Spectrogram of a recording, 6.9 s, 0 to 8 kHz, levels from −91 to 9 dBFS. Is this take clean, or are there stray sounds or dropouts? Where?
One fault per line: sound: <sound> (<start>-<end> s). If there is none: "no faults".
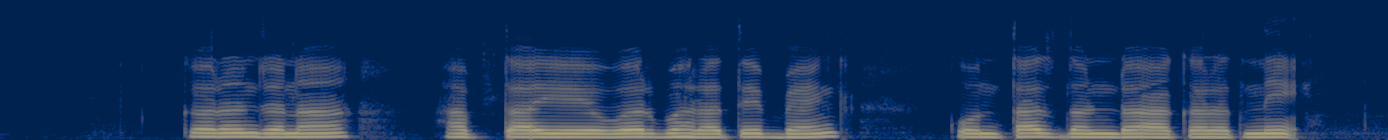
no faults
